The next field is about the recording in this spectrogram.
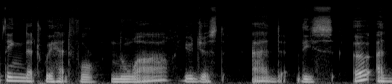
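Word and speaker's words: noire: it's quite funny because you will have to add this at the end of Noir for the feminine form but then you don't pronounce it okay so phonetically it is exactly the same Noir Noir Okay g don't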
